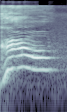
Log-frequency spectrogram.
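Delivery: very high, loud, overjoyed laughing shriek.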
